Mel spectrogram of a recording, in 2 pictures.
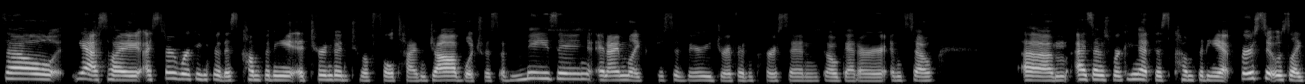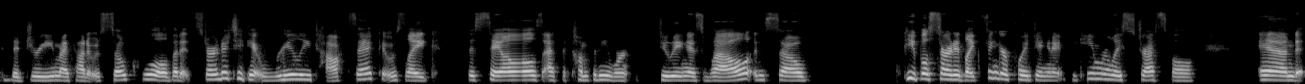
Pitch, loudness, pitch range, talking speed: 200 Hz, -22 LUFS, 185-225 Hz, 190 wpm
